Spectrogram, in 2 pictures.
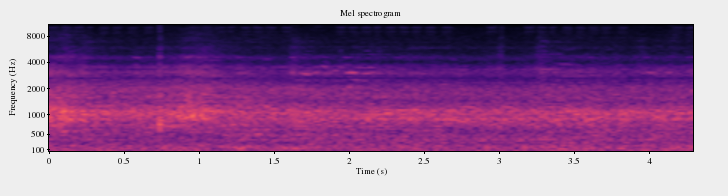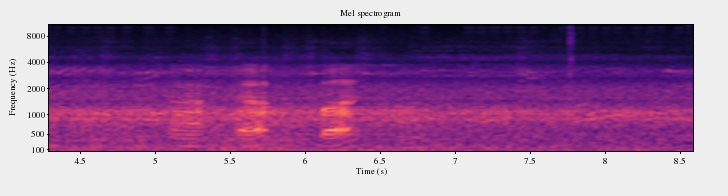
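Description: Steady road and engine noise of a moving car heard from inside, with a few short spoken sounds about five to six seconds in.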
